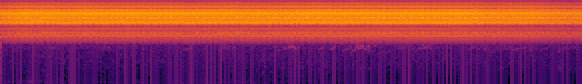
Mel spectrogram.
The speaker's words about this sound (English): Probably the loudest thing they'd hear regularly is insects, like cicadas.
